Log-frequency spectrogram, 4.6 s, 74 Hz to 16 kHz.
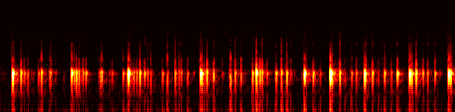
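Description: Fingertips and short nails tap and scratch the side and rim of a round, hollow, palm-sized cork cylinder held close to the mic. The result is a rapid, uneven run of short, dry taps with a hollow, woody tone around 470 Hz and almost no ring after each hit.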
